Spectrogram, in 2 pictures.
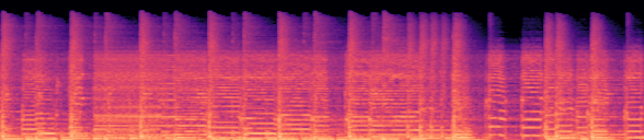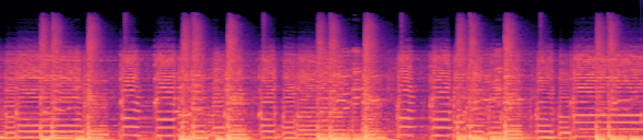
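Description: Electric guitar playing a blues piece over a backing track with a steady drum beat and bass.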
